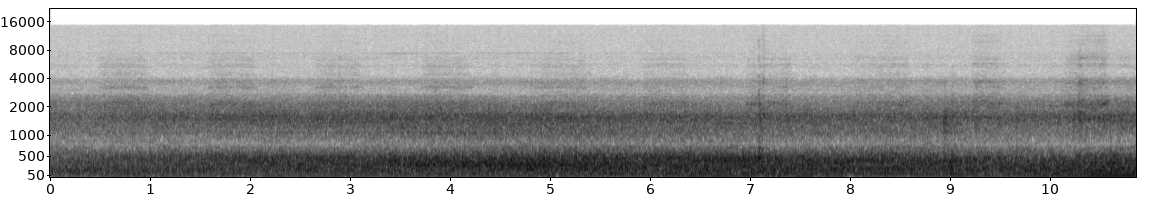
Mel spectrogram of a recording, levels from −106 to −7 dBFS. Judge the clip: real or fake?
real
